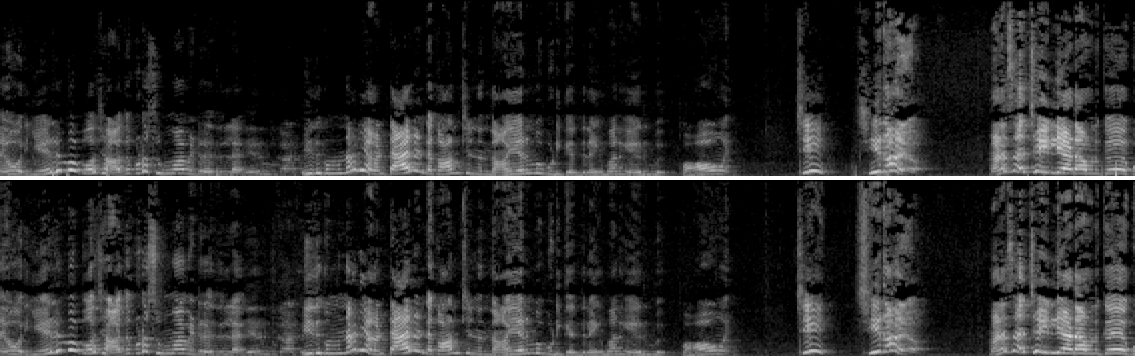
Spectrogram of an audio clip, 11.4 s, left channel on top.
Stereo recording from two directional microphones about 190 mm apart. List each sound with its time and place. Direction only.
0.0 s a sound: 15° right (ahead or behind)
3.4 s a woman's voice: 20° right (ahead or behind)
9.8 s a woman's voice: 20° right (ahead or behind)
